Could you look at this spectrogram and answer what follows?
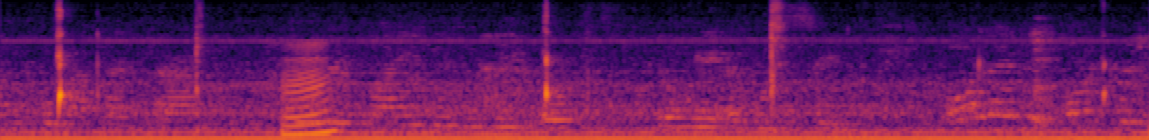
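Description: Two sharp, abrupt hiccup sounds about two and a half seconds apart, over a steady low hum and faint voices; hiccups.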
